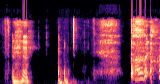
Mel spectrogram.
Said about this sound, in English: Sorry, I'm about to cough like crazy.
